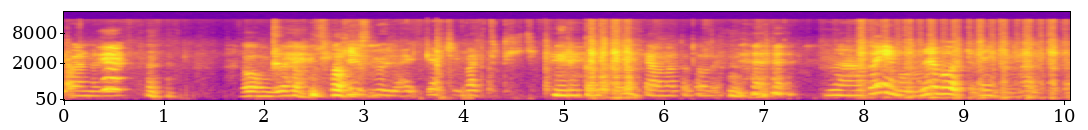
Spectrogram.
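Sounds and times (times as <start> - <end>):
woman talking: 0.0 - 0.7, 1.8 - 6.8, 7.6 - 9.8.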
